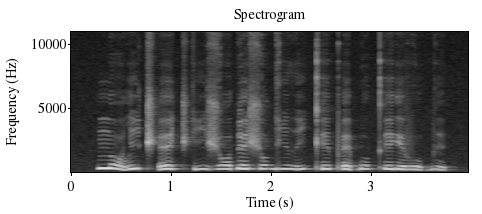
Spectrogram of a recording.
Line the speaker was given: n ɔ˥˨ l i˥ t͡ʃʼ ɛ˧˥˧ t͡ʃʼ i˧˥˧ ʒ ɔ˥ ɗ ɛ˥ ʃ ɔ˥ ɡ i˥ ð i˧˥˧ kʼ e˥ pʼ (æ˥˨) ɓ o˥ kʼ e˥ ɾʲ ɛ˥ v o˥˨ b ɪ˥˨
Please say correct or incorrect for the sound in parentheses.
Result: incorrect: ɛ˥˨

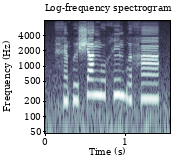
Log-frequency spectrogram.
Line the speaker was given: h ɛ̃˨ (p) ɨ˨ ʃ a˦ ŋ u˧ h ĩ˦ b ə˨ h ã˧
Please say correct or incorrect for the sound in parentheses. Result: correct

